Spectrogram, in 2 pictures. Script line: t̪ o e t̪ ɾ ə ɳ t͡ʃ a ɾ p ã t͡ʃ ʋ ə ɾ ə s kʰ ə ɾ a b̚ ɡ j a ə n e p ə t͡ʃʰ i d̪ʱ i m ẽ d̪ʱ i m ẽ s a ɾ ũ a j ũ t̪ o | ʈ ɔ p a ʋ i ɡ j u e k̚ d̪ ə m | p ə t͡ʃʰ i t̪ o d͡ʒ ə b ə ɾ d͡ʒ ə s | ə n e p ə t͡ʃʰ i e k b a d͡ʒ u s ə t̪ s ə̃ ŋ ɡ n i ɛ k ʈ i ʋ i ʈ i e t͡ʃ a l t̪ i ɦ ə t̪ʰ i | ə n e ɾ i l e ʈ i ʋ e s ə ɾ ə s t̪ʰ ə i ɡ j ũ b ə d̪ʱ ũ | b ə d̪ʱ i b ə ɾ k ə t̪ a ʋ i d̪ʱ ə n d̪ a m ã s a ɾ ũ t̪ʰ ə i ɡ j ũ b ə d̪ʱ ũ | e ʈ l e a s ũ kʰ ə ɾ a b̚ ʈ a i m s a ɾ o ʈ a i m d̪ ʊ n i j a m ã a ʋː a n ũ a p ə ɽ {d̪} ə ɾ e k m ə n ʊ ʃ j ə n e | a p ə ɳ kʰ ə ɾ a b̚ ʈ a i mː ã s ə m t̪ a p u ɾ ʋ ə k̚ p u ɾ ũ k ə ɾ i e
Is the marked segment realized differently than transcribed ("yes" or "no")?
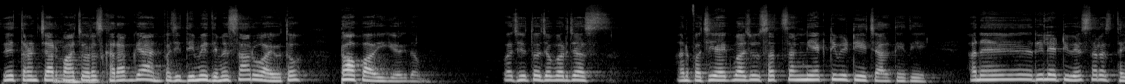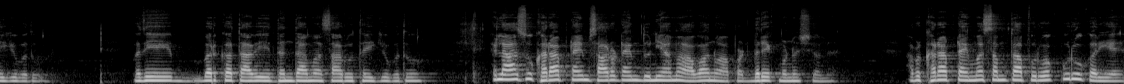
no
